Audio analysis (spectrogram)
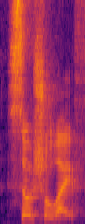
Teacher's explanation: The two L's blend together. The first one at the end of social and the next one at the beginning of life.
